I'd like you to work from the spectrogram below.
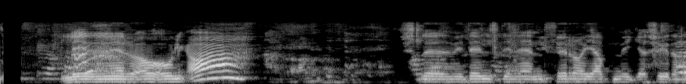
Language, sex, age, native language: Icelandic, male, 20-29, Icelandic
